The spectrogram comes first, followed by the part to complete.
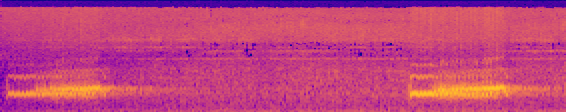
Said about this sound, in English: That's the sound of one of the many bird species found in the forests of Indonesia.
